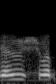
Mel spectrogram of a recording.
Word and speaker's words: Yahushua: His name was Yahushua ben David. Yahushua is probably the right pronunciation, but we all just call him Yahushua. He doesn't care. But Yahushua ben David is probably the 100% correct pronunciation.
